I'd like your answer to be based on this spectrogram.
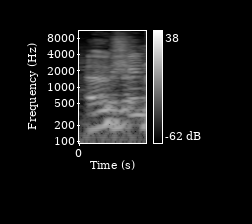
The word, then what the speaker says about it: Oshend: I literally just type random letters and O-S-H-E-N-D. – like the ocean? – Yeah, I get that a lot. – Is this spelled ocean? Ocean? – No, O-S-H-E-N-D. Ocean.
